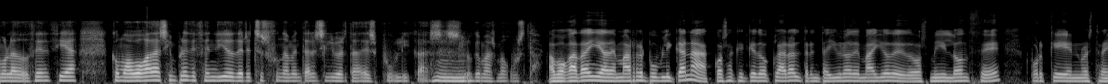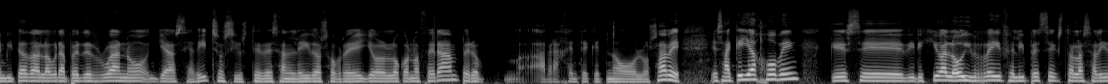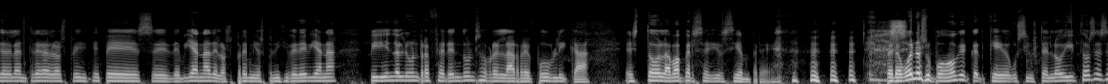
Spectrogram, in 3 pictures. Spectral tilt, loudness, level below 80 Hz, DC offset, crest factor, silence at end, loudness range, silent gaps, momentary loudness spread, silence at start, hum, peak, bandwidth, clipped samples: -6.5 dB/octave; -23 LUFS; -50 dBFS; under 0.1%; 20 dB; 0 s; 5 LU; none; 10 LU; 0 s; none; -2 dBFS; 12.5 kHz; under 0.1%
